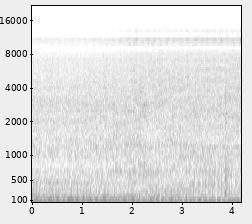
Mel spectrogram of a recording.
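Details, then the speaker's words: 1988 Corvette C4 with 350 (5.7 L) V8 during inspection, heard from the rear: discreet stock exhaust, deep even rumble with no rattles or misses, louder when throttle is pressed; normal exhaust sound. "Bon, c'est un son d'origine discret malgré tout, jusqu'à ce qu'on appuie bien sûr sur l'accélérateur. Et là, on entend la cavalerie."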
